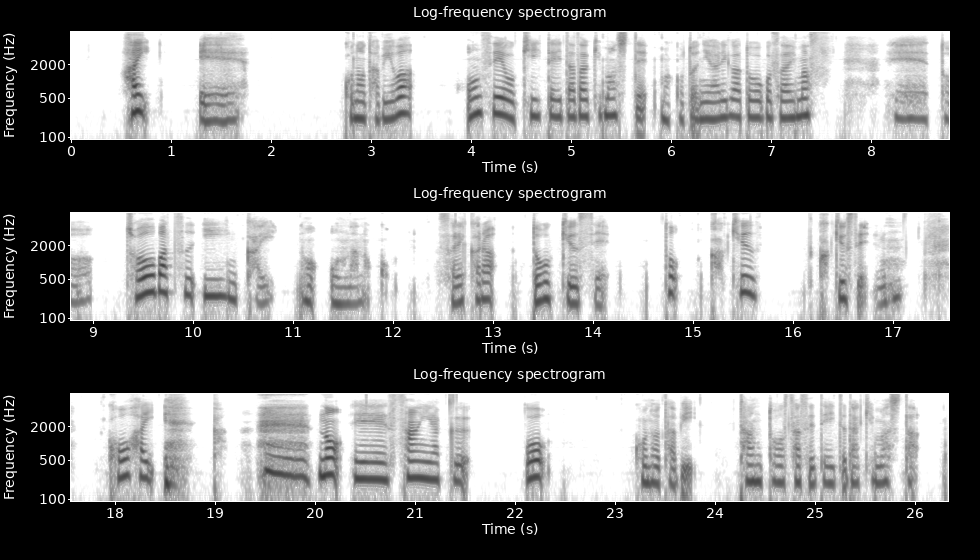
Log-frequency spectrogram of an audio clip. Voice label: フリートーク

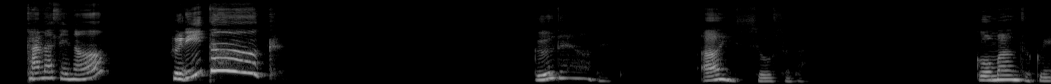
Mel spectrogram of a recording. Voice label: フリートーク, ASMR

